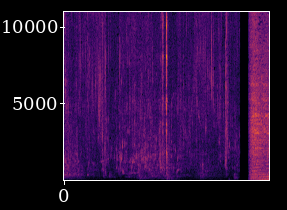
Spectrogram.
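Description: Water sloshing and splashing around someone wading in a shallow pond, with some wind on the microphone and one sharper sound about two seconds in. Background music cuts in near the end.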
